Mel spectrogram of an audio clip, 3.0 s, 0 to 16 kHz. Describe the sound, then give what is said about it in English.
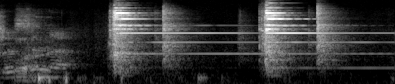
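A solid brass doorbell, boarded up from 1940 to 1965 and still in place, is struck twice, each ring bright and metallic with shimmering high overtones that linger and fade. A voice talks briefly before the first ring. “And that if you ring the doorbell, that means you're going to come back. Still ringing.”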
